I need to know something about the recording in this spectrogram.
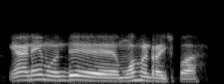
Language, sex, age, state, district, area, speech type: Tamil, male, 30-45, Tamil Nadu, Tiruchirappalli, rural, conversation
